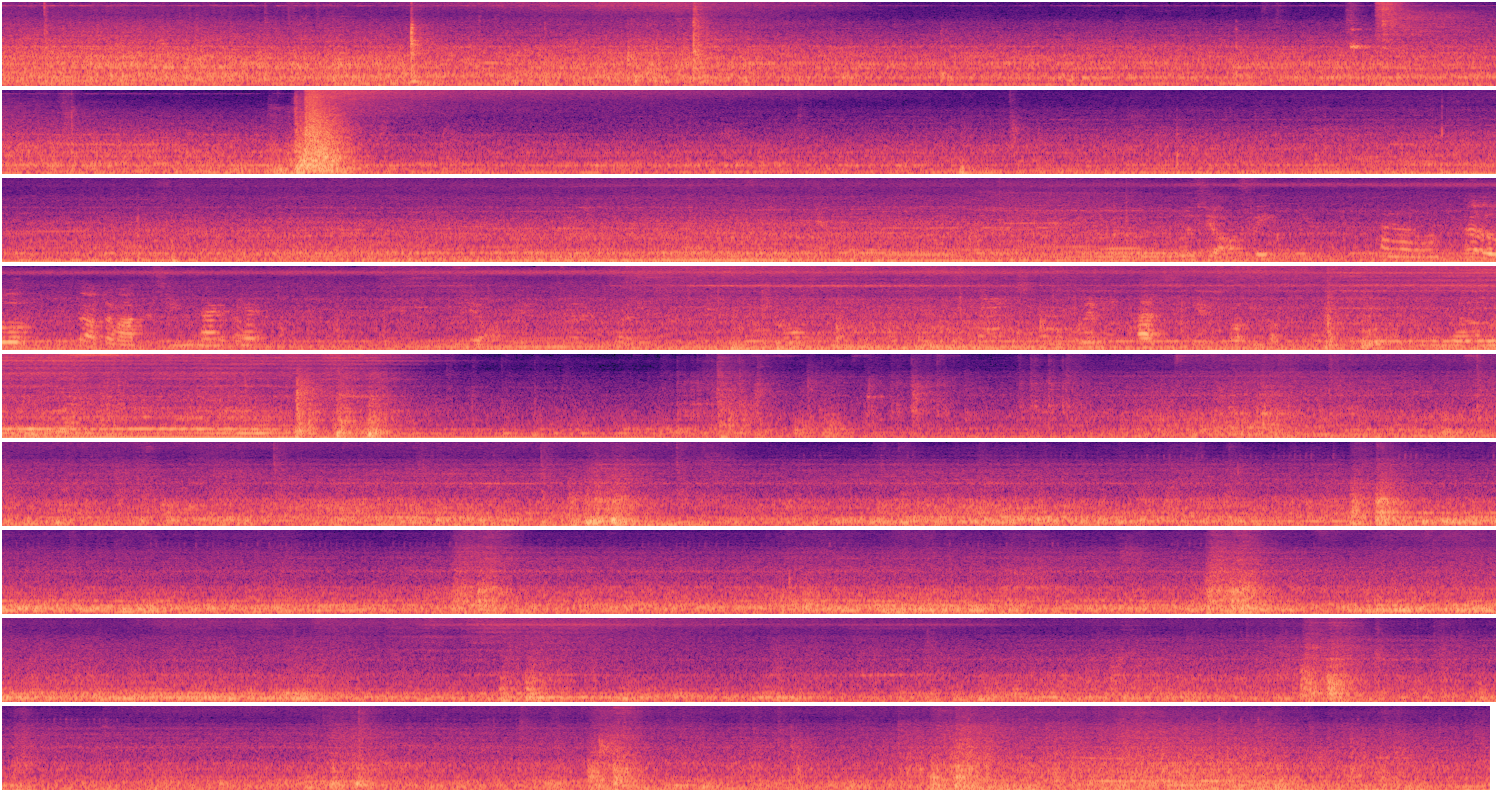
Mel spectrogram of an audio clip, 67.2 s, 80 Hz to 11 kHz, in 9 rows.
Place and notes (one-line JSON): {"title": "Wels Messe, Wels, Österreich - Almtalbahn", "date": "2021-08-03 13:28:00", "description": "Train ride Almtalbahn from station traun to station wels messe", "latitude": "48.15", "longitude": "14.02", "altitude": "314", "timezone": "Europe/Vienna"}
